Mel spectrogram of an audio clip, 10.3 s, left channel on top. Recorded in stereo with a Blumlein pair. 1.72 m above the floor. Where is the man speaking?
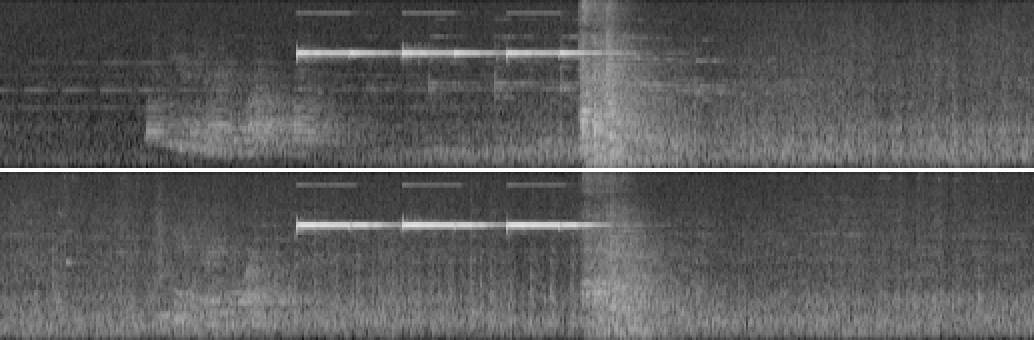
40° right, 9 m.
